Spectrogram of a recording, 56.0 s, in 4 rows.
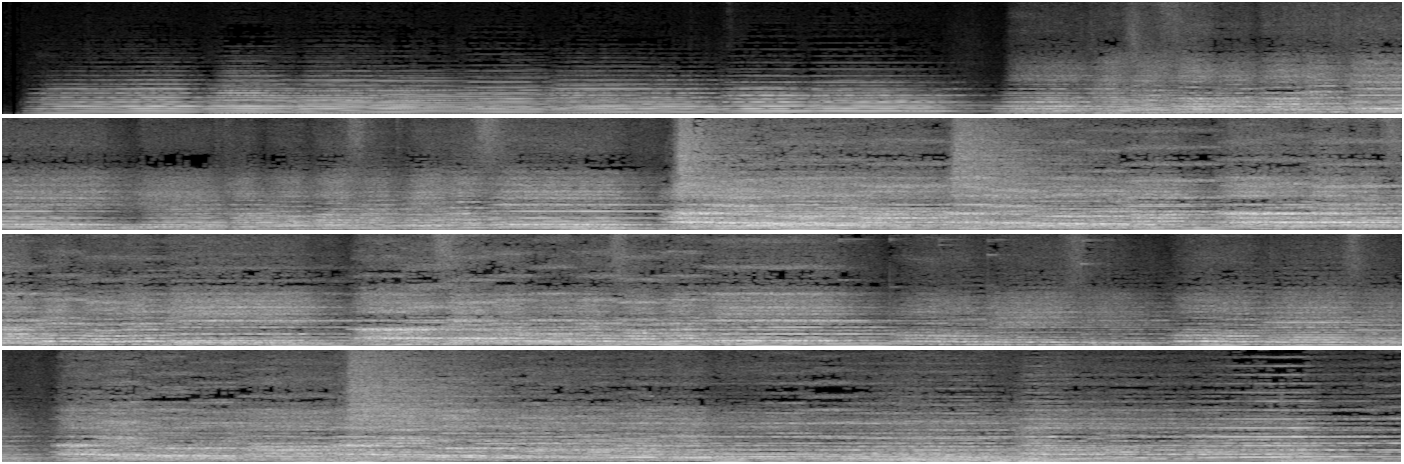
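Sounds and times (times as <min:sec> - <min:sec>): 
orchestra playing hymns: 0:00.2 - 0:55.9
choir singing hymns: 0:00.4 - 0:55.9.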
